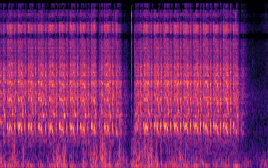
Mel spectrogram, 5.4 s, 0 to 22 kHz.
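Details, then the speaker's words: 1983 Honda V45 Sabre VF750S that sat outside, weak battery, on choke: starter cranks with a rapid whirring whine and a brief break, then stops; the start button isn't making contact, and it sounds tired. "what it is then the start button isn't making contact I don't know if I can start it she sounds really tired"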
